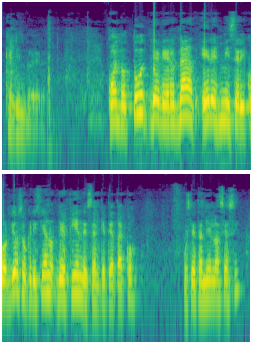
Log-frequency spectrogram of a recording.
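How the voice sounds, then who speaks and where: Emphatic high-voiced preacher man. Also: moderate pace. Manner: emphatic, repeats key phrases, acts out little quoted scenes. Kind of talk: Bible study teaching. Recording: dull lo-fi recording.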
